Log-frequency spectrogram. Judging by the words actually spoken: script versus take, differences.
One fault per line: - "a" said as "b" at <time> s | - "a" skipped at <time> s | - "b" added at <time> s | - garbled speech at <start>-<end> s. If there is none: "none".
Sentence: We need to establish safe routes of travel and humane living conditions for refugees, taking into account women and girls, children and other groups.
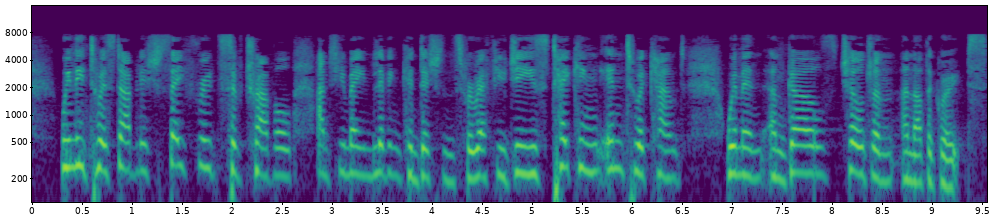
none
